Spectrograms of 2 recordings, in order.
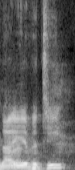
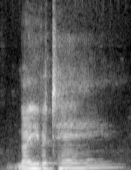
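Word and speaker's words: naïveté: that that naivete naivete i think i pronounced that naivety naivete i'm going to be classy with it um i think they're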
